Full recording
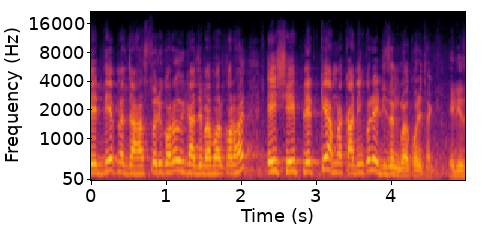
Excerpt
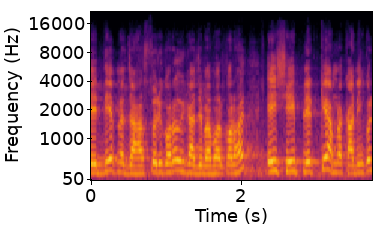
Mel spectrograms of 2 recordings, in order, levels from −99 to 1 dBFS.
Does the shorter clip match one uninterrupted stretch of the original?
yes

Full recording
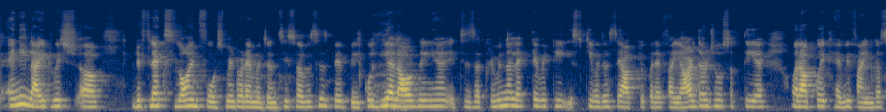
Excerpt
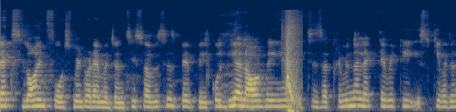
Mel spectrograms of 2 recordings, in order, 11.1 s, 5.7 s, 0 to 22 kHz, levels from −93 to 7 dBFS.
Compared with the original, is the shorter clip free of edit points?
yes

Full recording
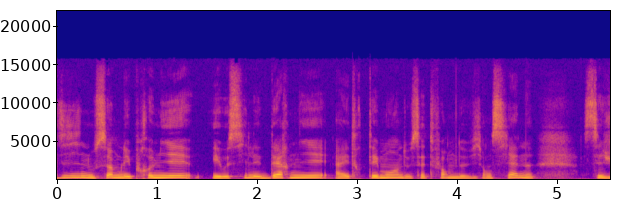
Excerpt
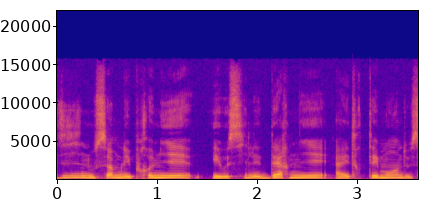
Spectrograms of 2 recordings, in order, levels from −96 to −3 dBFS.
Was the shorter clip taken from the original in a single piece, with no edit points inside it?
yes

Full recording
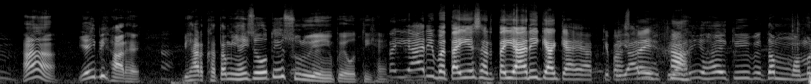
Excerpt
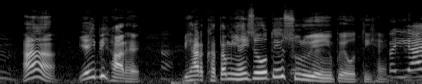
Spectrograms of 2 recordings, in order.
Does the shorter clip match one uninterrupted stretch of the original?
yes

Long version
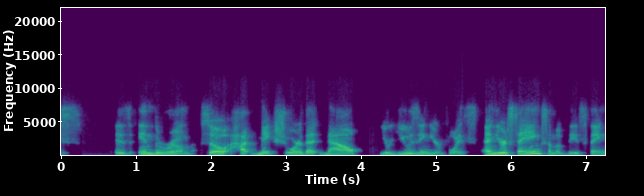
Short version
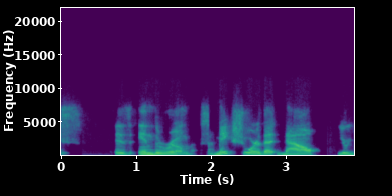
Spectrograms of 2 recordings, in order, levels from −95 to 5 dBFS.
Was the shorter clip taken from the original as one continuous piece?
no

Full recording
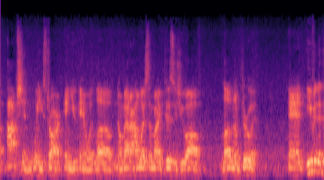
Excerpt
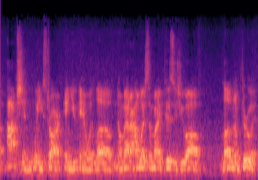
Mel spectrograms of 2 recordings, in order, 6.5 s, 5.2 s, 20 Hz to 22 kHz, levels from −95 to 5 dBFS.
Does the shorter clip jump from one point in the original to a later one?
no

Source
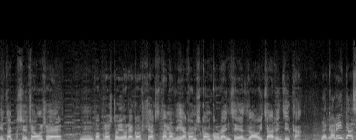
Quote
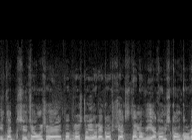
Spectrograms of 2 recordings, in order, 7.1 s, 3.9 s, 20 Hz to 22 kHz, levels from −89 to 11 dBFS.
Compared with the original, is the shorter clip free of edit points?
no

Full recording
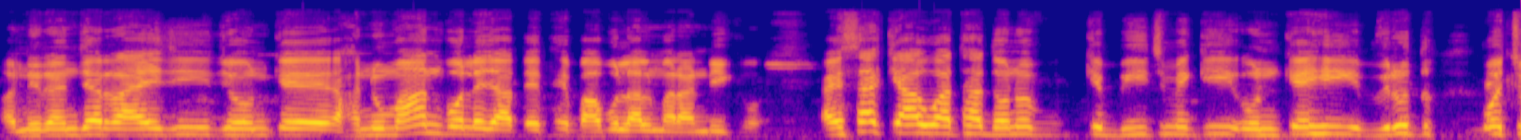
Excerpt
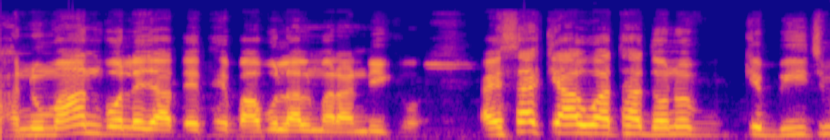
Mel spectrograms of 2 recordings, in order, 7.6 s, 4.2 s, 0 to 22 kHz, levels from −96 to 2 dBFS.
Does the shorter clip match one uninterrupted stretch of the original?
yes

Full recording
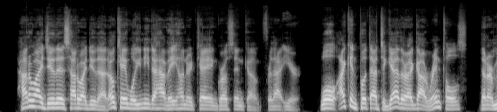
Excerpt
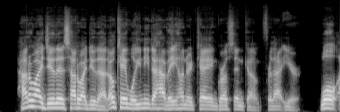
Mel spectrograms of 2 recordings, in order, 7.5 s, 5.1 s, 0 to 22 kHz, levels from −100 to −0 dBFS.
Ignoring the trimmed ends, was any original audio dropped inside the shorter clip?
no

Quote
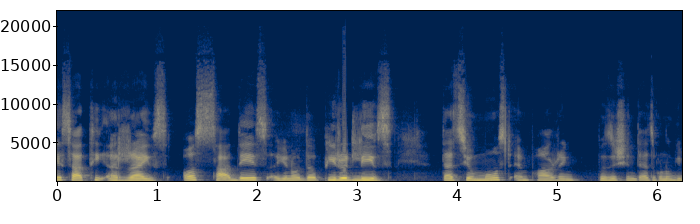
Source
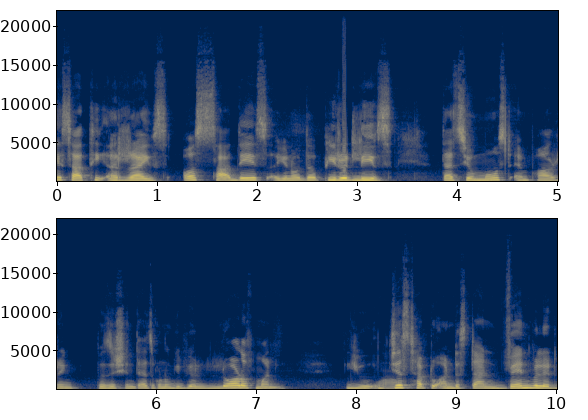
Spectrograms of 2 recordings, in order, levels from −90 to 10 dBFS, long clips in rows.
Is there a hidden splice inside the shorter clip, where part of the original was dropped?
no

